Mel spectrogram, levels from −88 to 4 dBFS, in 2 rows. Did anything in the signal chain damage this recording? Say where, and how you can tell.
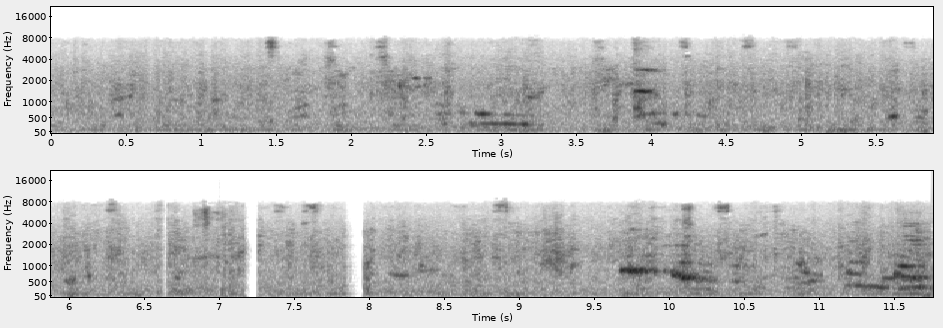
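Yes. The damage is in the network and jitter-buffer stage of a call path, in three related ways.

Repeated stalls (stutter) run from 6.41 to 7.29 s. The audio hitches nine times, with the longest hold about 90 ms and roughly 193 ms of filled-in sound, about a fifth of that stretch. Packets kept arriving behind the playout clock, so the buffer emptied repeatedly and the receiver stretched the last sound each time. It differs from a single freeze in the rapid run of short catches.

A call audio freeze follows at 7.85 to 7.99 s. The sound hangs for about 123 ms, fading into about 80 ms of silence before resuming exactly where it stopped. Nothing is cut out. A gap is inserted, which separates it from a dropout or packet loss that skips material. The likely cause is a packet delay that drained the buffer and raised its playout delay by about 123 ms.

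A jitter buffer slow-down spans 8.60 to 10.97 s. The audio plays at about 86% speed and stretches that section by about 332 ms, yet its pitch stays put. That rules out a clock or tape-speed error, which would lower the pitch too. The receiver repeated single pitch periods and pause fragments to rebuild its reserve.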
